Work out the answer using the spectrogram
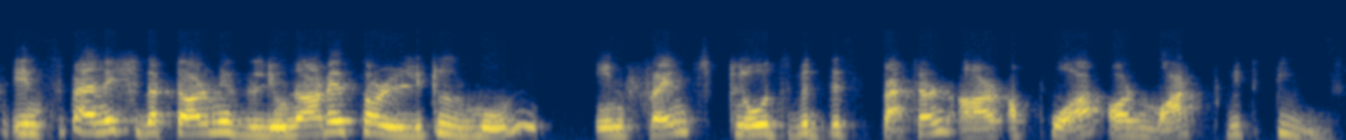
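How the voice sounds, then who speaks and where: A man's voice: sits high, moderate pace, no room sound. A man hosting a quiz over a voice call, reading out long questions and adding informal asides as he moderates the contestants. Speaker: quiz host. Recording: narrow phone-like online call audio.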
